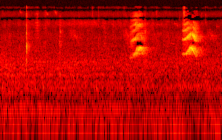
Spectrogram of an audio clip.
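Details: Kinkajou named Guinness at breakfast, eating a peanut butter sandwich; two quick high chirping squeaks about a second apart near the end, with a faint click before them and a low hum throughout.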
